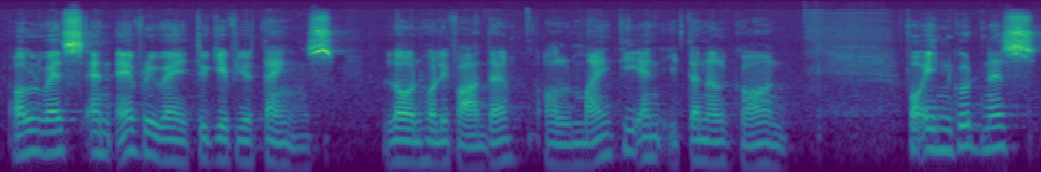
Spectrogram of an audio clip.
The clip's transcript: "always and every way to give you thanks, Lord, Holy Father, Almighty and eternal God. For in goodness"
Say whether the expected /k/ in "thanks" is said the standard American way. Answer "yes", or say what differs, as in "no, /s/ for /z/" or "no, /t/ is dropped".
no, /k/ is dropped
